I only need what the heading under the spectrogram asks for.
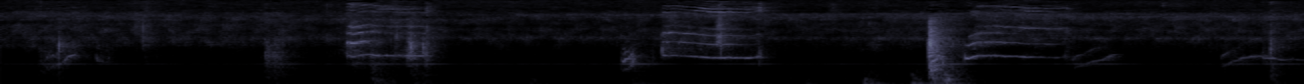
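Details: Rescued baby kittens, two of them, meowing as they rush toward food and ask for more milk; several high, bent meows with rich harmonics, some short and some drawn out, scattered across the clip with soft shuffling between.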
